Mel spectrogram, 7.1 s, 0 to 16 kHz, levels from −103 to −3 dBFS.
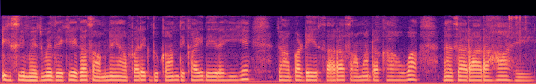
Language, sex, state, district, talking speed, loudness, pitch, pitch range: Hindi, female, Rajasthan, Jaipur, 200 wpm, -18 LUFS, 165 Hz, 160-170 Hz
